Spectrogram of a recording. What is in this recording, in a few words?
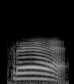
"prae", thai north; แพร่; แผนที่ประเทศไทย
